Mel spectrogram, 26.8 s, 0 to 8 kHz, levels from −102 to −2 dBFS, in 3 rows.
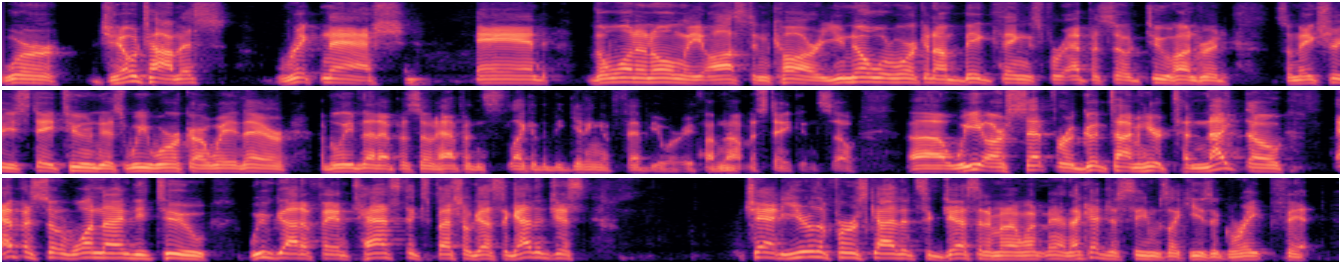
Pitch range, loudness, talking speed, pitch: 105-135 Hz, -25 LUFS, 210 wpm, 120 Hz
